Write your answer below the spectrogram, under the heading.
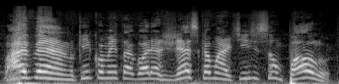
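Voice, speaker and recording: Very high-voiced young male podcast host. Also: fairly quick, bright, forceful tone. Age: 20s. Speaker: podcast co-host reading listener comments. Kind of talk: casual podcast banter.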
